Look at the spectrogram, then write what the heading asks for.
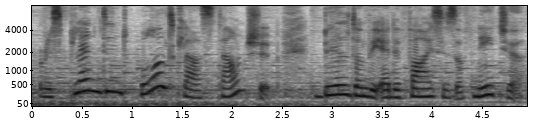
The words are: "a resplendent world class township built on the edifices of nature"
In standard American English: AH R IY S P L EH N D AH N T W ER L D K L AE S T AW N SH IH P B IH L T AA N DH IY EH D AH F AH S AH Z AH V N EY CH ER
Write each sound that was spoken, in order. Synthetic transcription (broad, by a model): R IY S P L EH N D AH N T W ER L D K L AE S T AW N SH IH P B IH L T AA N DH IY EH D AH F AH S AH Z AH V N EY CH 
